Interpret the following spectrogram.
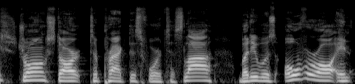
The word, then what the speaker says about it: TeSlaa: Now, I've heard a bunch of variations of his name, but it is TeSlaa.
